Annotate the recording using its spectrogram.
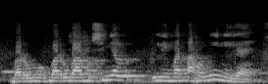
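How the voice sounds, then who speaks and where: A man with a Poso accent tells stories to a group in a loose, easy way and stretches his words. His voice sits high. The sound is dull and lo-fi, with a roomy echo and faint ambience behind him. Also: a little mellow, a little hiss or hum. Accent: Poso regional Indonesian. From Poso, Central Sulawesi, Indonesia. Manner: chatty, drawn-out storytelling tone. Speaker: speaker at a talk. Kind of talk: casual talk to a group.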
